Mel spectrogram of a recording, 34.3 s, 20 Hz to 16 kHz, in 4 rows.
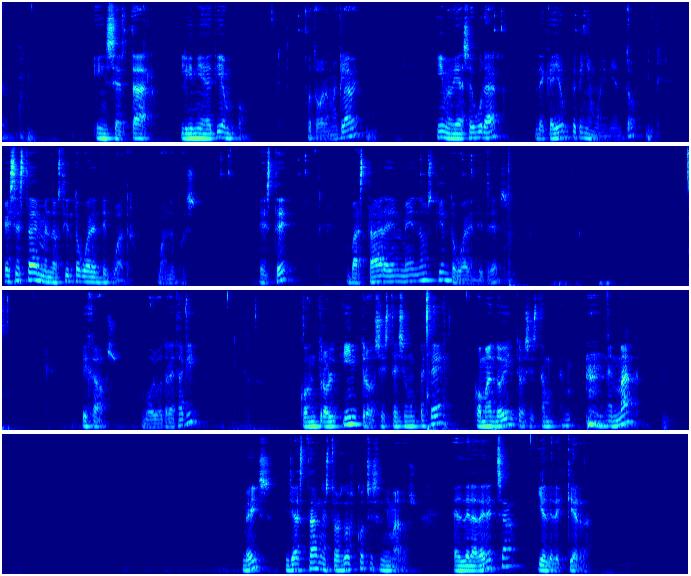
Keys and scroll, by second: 15.6 shift+Right, 16.0 shift+3, 22.5 super+Return.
